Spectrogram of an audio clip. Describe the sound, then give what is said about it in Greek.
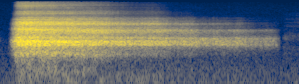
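A long, steady breath exhaled through the mouth during a guided relaxation breathing exercise, a smooth airy hiss lasting over three seconds that slowly fades before stopping, heard alone. “Τελευταία φορά εισπνοή από τη μύτη. Εκπνοή από το στόμα.”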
